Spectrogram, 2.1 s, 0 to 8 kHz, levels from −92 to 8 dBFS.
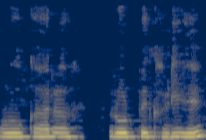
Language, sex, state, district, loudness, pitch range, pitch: Hindi, female, Maharashtra, Nagpur, -23 LUFS, 225-230 Hz, 225 Hz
